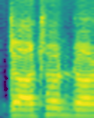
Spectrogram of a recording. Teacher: মূর্ধা মানে হচ্ছে উপরের তালুর যে শক্ত অংশটা আছে উঁচু অংশটা দাঁতের পিছনে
